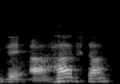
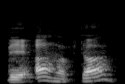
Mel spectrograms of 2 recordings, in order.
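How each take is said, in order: First: The stress falls before the final syllable. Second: The stress falls on the final syllable. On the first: It speaks of loving in the past. The speaker calls it wrong. "ça veut dire je parle au passé, la conjugaison du passé" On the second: It is a command to love. The speaker calls it right. "c'est l'impératif"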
